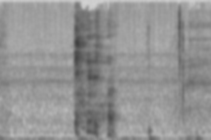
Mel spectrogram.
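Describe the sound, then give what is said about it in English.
A single throaty cough bursts out, followed by a short rasping throat-clear, then quiet room tone with a faint click near the end. “I got a bit of a cough, I'm sorry.”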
